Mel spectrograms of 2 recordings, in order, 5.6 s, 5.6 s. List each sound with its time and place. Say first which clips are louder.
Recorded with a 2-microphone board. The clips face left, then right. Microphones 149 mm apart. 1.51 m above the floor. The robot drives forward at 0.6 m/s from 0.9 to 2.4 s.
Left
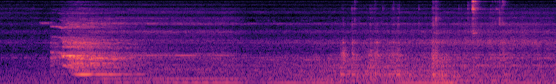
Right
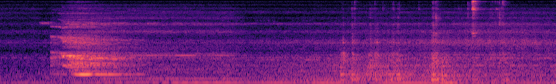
0.5 s a squeak: right 3 dB; 10° right (ahead or behind), 0.8 m
3.4 s keys jangling: right 3 dB; 15° right (ahead or behind), 0.7 m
